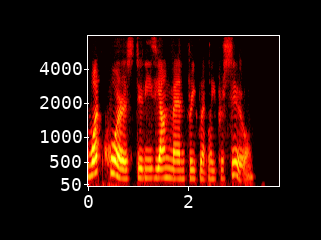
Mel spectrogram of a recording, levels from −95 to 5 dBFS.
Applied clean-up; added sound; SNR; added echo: neural mask model Resemble Enhance denoiser.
